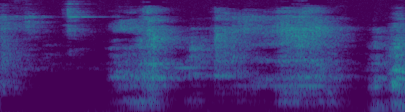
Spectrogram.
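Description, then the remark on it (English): A small Yorkshire Terrier named Colby, just brought back from the groomers, snuffles and grunts excitedly in a series of quick, breathy bursts, soft, with no talking. “just brought back the dog from the groomers. And so that is that commotion.”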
